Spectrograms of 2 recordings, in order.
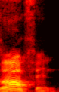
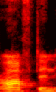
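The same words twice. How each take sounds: First: The T sound is left silent. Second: The T sound is pronounced in the middle. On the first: The speaker calls it right. "The T was silent" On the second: The speaker calls it wrong. "it was never often"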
